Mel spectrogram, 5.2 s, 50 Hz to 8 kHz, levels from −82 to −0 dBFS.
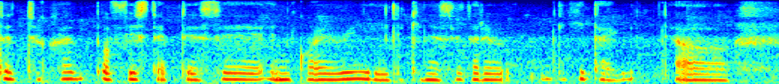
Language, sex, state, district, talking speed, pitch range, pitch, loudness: Nagamese, female, Nagaland, Dimapur, 115 wpm, 210-230 Hz, 220 Hz, -18 LUFS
